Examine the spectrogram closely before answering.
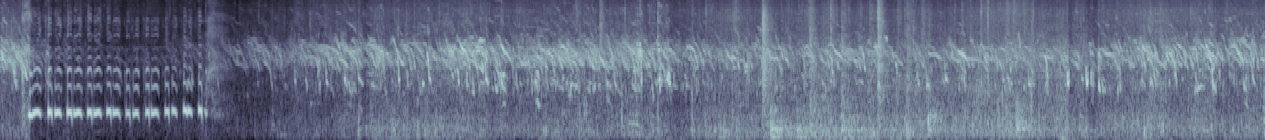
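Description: A large flock of young chickens cheeping and clucking all at once in a dense, continuous chatter. Over the first two seconds a short pulsing tone sounds before the chatter takes over.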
